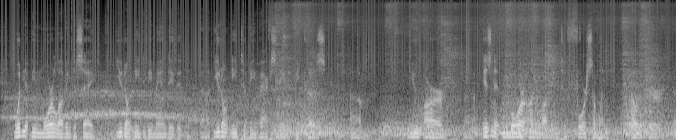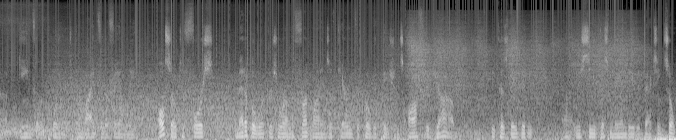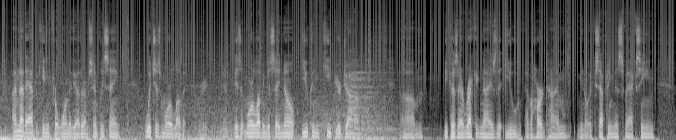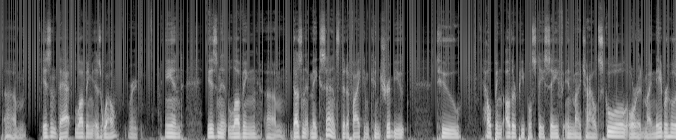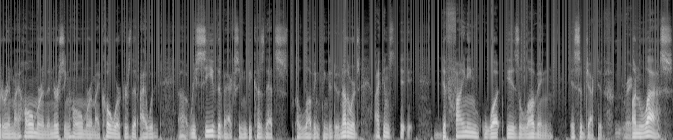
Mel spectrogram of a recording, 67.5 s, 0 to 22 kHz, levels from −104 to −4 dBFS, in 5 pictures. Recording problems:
wind in the background; loud; until 34 s; 5 dB below the speech
crackle, like an old record; noticeable; 20 dB below the speech

